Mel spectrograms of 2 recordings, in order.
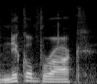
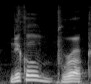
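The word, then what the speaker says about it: Nickel Brook: yeah I'm opening up nickle Brock nickle Brooke sorry I should think things pronounced nickle Brooke brewing zap sour IPA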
